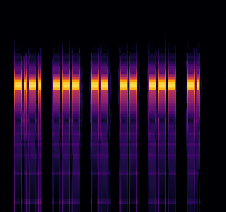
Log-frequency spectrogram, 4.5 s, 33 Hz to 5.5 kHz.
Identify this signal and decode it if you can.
Morse code, heard as a keyed tone, about 25 wpm, spaced as for 20 wpm, 700 Hz. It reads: COMMON
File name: Pinocchio / Pinocchio ch1 15 25 ik1hge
